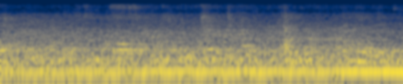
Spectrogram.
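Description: Steady low hum throughout, with faint, indistinct chatter from people in a large indoor hall.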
